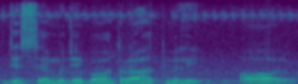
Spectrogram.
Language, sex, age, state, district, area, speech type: Urdu, male, 30-45, Delhi, Central Delhi, urban, spontaneous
